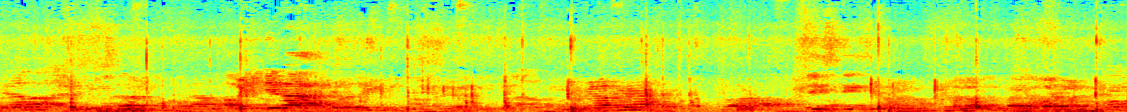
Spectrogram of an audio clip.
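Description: People talking indistinctly, with a few light knocks.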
